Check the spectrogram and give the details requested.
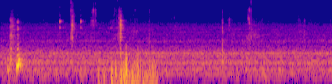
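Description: Close-up chewing and lip smacking of a mouthful of baked salmon, with a few short clicks of a metal fork against a plate, the sharpest just after the start and more about two and a half seconds in.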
